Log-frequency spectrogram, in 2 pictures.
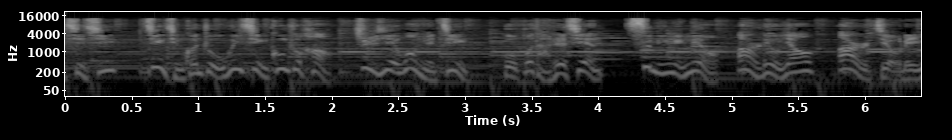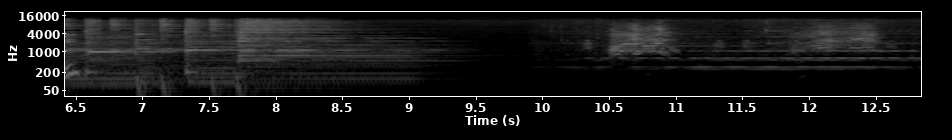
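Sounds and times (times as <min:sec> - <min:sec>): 
speech: 0:00.0 - 0:06.8
noise: 0:07.8 - 0:12.8
goose honking: 0:10.1 - 0:12.8.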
